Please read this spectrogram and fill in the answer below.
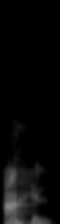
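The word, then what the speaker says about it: Ángel: In Spanish, it's pronounced Angel. Angel. It doesn't matter, like, because it sounds similar, but my family says Angel in Spanish.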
